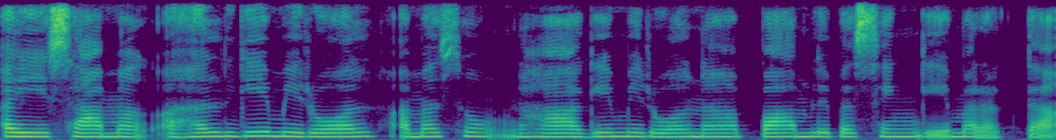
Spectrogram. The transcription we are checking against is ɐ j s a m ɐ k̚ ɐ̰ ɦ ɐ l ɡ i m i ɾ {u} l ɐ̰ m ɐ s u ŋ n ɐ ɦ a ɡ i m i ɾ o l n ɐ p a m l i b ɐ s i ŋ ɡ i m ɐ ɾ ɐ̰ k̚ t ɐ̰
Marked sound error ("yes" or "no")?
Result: yes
